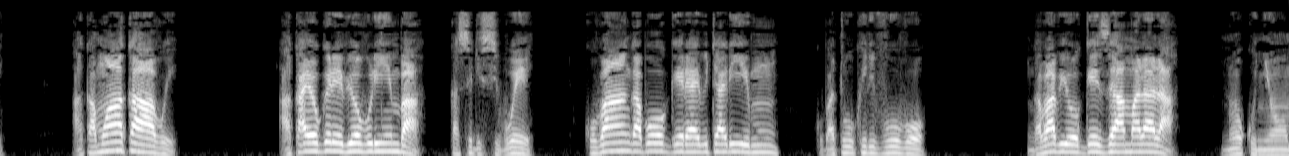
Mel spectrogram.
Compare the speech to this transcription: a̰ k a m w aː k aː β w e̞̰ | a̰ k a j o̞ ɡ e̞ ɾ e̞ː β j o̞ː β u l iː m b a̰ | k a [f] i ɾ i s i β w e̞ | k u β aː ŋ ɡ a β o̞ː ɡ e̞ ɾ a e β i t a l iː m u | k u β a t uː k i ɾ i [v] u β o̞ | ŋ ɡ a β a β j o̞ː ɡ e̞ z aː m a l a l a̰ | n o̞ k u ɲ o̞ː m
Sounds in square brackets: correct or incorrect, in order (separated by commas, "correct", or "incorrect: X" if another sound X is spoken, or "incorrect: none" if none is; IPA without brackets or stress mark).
incorrect: s, correct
